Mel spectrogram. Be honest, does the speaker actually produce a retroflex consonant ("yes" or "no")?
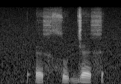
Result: no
